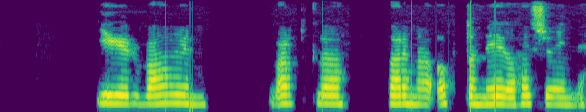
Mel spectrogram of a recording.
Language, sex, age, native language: Icelandic, male, 11, Icelandic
